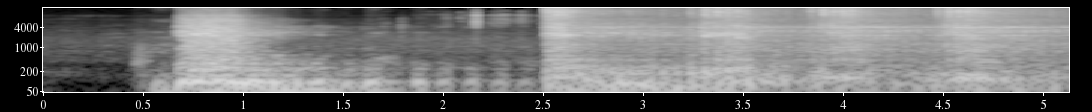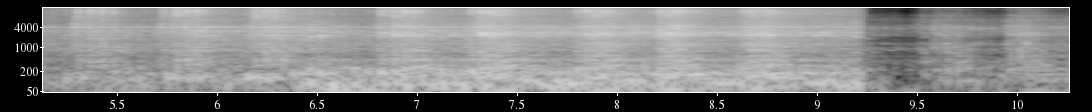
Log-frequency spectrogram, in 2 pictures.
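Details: 2023 Honda CG 125 single-cylinder engine, previously complained of abnormal engine sound, after repair and refitting the magnet plate: fires up, a couple of throttle blips, then runs steadily with an even beat and no loose rattle. The engine sounds healthy.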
